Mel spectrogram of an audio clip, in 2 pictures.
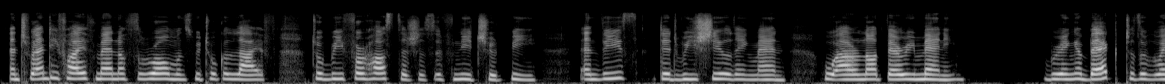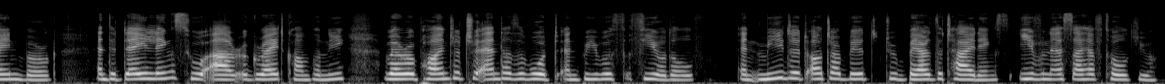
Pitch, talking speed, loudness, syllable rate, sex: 235 Hz, 175 wpm, -20 LUFS, 4.7 syllables/s, female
